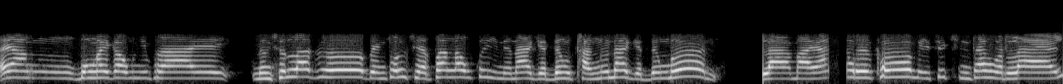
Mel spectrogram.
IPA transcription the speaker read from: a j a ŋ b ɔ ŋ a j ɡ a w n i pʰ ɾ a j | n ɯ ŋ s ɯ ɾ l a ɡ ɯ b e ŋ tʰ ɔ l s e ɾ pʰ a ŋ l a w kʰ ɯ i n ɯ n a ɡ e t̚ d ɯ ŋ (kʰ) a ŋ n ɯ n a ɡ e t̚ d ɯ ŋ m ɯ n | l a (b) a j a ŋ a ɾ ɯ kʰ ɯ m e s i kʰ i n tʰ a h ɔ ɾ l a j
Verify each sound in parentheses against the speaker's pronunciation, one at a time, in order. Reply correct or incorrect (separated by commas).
incorrect, incorrect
